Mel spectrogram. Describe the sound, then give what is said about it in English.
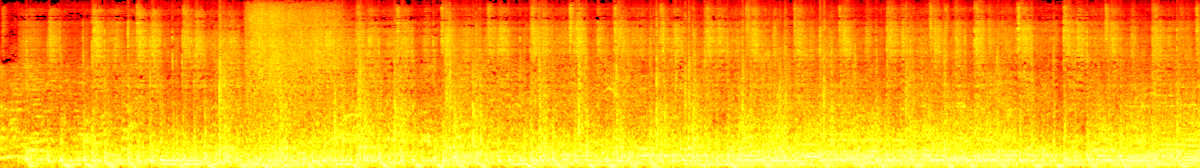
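A loud, continuous barrage of fireworks exploding at the start of the inaugural Baltimore Grand Prix IndyCar race, with rapid overlapping bangs and thuds over a crowd's roar, sustained throughout without any break. “Race fans, after all the fireworks, it is our great privilege today to introduce you to our honorary starter.”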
